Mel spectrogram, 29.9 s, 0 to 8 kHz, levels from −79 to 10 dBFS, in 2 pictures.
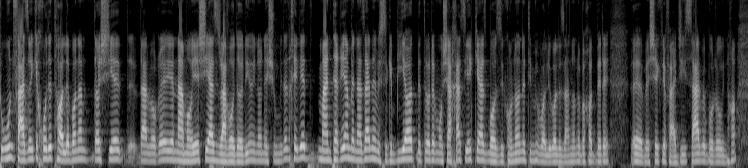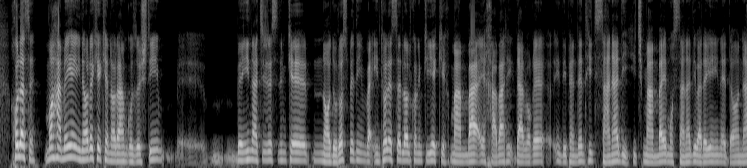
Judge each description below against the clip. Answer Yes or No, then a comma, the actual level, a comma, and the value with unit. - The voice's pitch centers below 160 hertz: Yes, medium, 140 Hz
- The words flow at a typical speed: No, fast, 165 wpm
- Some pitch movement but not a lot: Yes, average, 3.9 semitones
